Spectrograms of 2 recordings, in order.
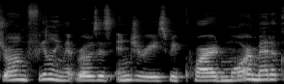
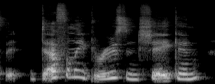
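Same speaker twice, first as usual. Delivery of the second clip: crying; 8 semitones higher than usual. A narrator's reading. Uncle reassuring through tears, crying. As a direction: speak through welling tears. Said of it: "as tears welled up in his eyes".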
